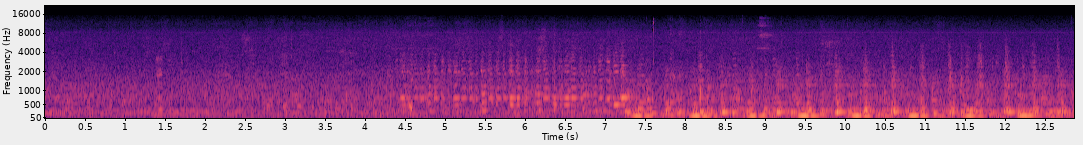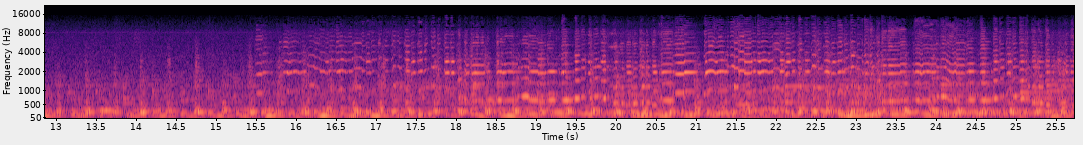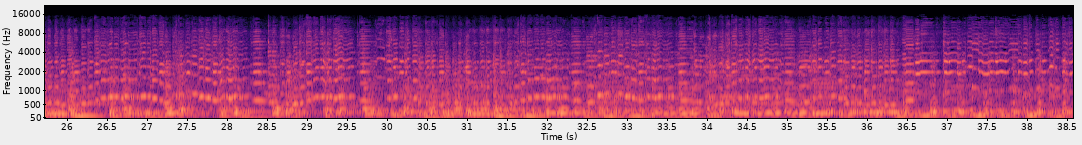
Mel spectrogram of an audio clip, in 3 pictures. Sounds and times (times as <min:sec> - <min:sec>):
Independent music: 0:04.4 - 0:38.5.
